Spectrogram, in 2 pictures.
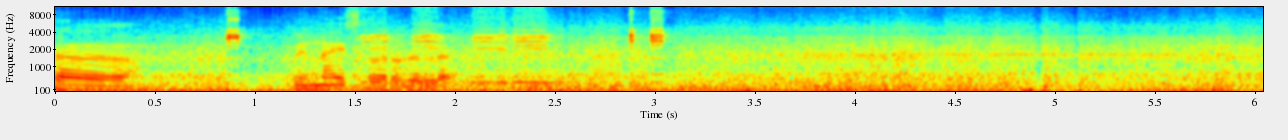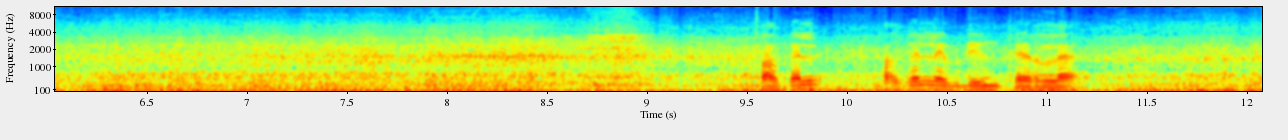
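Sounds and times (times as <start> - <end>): wind and road noise: 0.0 - 12.0
motorcycle engine running: 0.2 - 9.4.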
